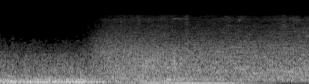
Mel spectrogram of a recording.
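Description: Traffic passes on a street.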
